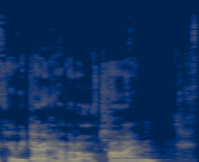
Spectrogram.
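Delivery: ordinary delivery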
